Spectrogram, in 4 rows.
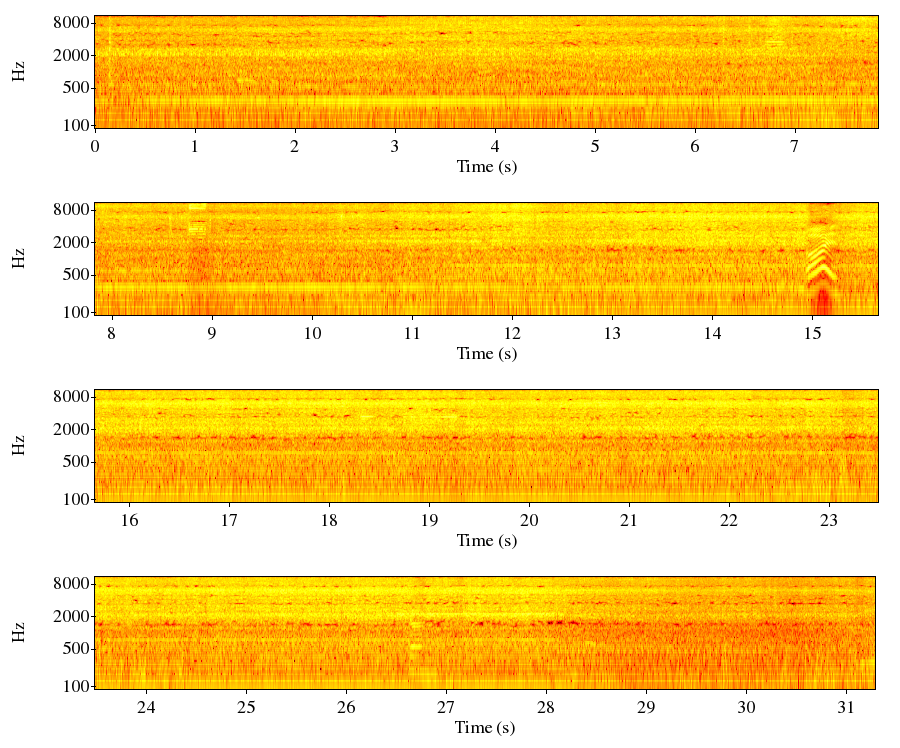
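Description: Diesel engine of a JCB JS215LC tracked excavator running steadily, a continuous heavy hum. About halfway through the engine note shifts abruptly to a lower, stronger hum.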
